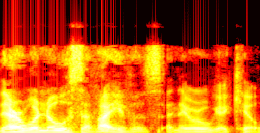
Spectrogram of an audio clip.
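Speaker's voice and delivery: loud, imperfect attempt at a Scottish accent. Quoting a character while retelling the plot: not quite right Scottish accent. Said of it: "That's not the right Scottish accent".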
